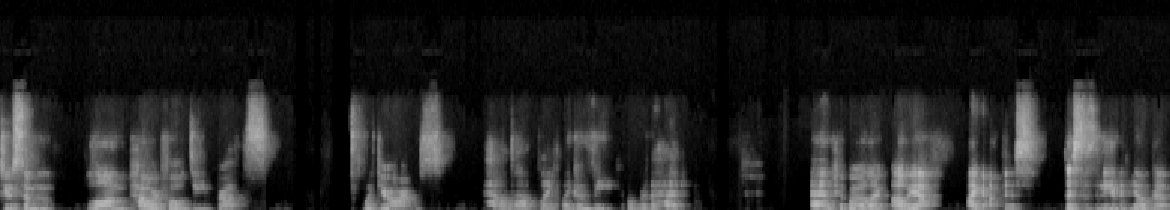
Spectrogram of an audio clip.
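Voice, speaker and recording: A woman speaks in a calm tone at a moderate pace. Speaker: naturopathic doctor and yoga teacher. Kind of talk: interview.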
